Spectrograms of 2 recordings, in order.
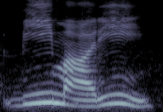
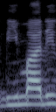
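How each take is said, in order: First: बीमारी very slow, with बी drawn out; long ī. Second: बीमारी starting with a quick short बि; short i error. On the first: Teacher correcting the misspelling, long slow बी in बीमारी. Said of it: "बीमारी नहीं होता है". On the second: Teacher quoting children's misspelling, short बि in बीमारी. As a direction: shorten the first vowel of बीमारी to बि. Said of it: "बहुत बच्चे गलत लिखते". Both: Shown as a demonstration.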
